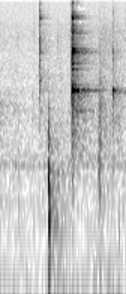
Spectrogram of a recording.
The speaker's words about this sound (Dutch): Dus hebben we het ouderwets met een muntje gedaan.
